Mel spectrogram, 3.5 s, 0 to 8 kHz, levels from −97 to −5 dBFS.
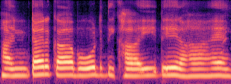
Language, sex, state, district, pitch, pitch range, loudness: Hindi, female, Madhya Pradesh, Umaria, 215 Hz, 205-225 Hz, -15 LUFS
